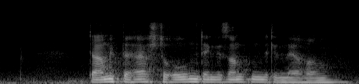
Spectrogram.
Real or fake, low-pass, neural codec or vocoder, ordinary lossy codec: fake; 7.2 kHz; autoencoder, 48 kHz, 32 numbers a frame, DAC-VAE, trained on Japanese speech; none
